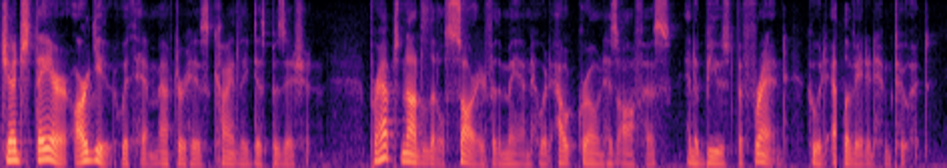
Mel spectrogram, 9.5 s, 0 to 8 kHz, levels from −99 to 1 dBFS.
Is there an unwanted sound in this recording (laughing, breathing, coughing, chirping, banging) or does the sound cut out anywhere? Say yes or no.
yes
